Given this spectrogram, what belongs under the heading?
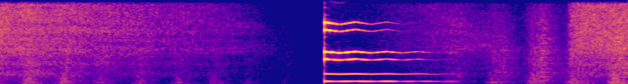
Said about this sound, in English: Here's the train, Mickey.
